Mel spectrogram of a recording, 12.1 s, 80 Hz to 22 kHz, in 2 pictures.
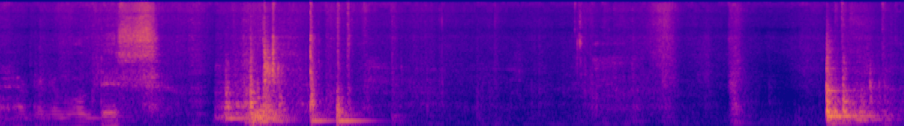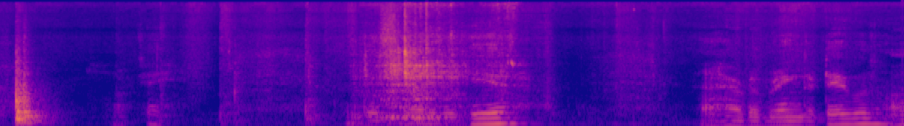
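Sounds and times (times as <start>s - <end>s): furniture scraping on floor: 1.4s - 2.2s, 8.4s - 9.6s.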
